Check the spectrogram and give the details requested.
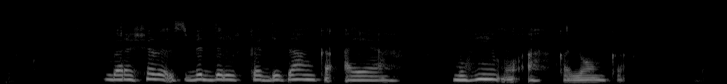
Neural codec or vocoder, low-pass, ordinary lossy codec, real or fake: codec, 16 kHz, 8 kbps, FreqCodec, smaller model; none; none; fake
